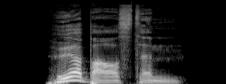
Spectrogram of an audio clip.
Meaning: strong dative masculine/neuter singular superlative degree of hörbar
- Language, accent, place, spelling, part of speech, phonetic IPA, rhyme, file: German, Germany, Berlin, hörbarstem, adjective, [ˈhøːɐ̯baːɐ̯stəm], -øːɐ̯baːɐ̯stəm, De-hörbarstem.ogg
